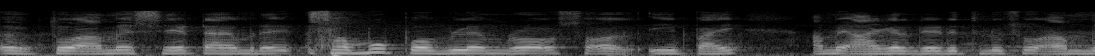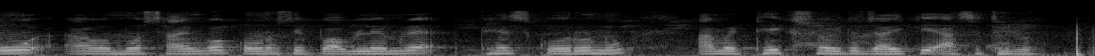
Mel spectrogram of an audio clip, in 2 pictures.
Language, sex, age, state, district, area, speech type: Odia, male, 30-45, Odisha, Malkangiri, urban, spontaneous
